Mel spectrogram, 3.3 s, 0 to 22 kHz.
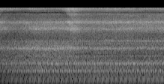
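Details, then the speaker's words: Bella Micro vacuum machine in aspiration mode, crystal switch, pressure at maximum, primary vacuum 21–22 inches: steady airy whistle into the handset over a soft even pump pulse, no rattles; airflow reads 4 on the gauge, normal. "the next thing we want to check is air flow and you can hear the air whistling into this handset"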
